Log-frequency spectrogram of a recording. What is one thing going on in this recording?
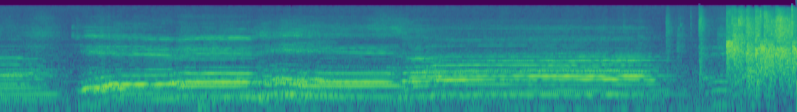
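Men sing together through a microphone.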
